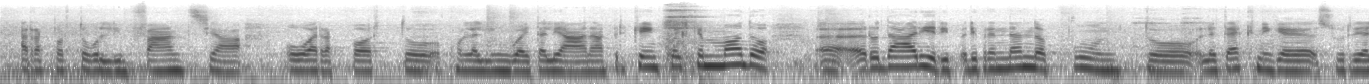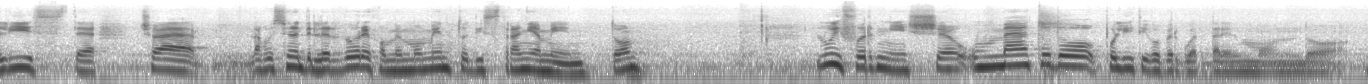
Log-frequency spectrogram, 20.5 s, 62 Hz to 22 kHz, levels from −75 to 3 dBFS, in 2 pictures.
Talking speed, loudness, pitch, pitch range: 115 wpm, -25 LUFS, 170 Hz, 160-200 Hz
